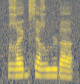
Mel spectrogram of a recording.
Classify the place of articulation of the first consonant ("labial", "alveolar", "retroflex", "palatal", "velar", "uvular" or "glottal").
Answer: uvular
